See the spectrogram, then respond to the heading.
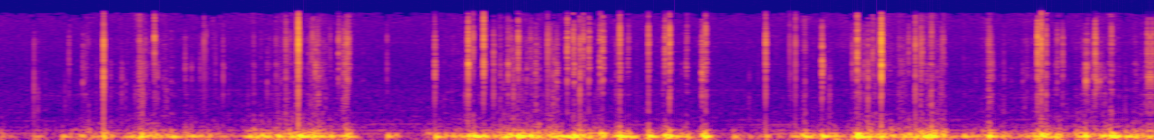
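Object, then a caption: Metal mesh microphone grille. Long red acrylic nails scratch and tap all over the hollow metal mesh grille of a black USB microphone, using both hands. The result is a dense, low, booming rumble with a steady hum underneath, broken by many quick, crisp taps and clicks that spark briefly into bright ticks.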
